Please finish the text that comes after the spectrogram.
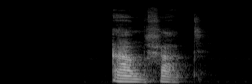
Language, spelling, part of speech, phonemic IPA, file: Dutch, aangaat, verb, /ˈaŋɣat/, Nl-aangaat.ogg
- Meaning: second/third-person singular dependent-clause present indicative of aangaan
